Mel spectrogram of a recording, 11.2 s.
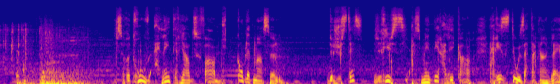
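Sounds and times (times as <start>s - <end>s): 
fort gate slamming shut: 0.1s - 1.9s
speech: 2.4s - 5.8s, 6.6s - 11.1s.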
